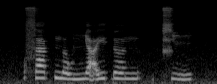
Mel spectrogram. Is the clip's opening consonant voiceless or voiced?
voiceless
